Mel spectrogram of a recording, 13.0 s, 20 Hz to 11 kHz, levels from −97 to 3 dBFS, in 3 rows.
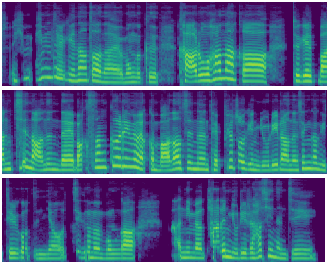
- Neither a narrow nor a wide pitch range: Yes, average, 4.6 semitones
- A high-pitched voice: Yes, high, 210 Hz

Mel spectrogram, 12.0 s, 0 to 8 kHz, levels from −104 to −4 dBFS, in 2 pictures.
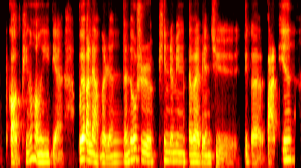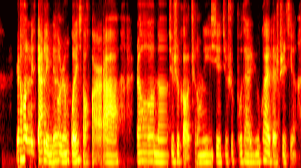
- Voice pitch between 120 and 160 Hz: Yes, low, 135 Hz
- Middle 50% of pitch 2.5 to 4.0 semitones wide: Yes, average, 2.9 semitones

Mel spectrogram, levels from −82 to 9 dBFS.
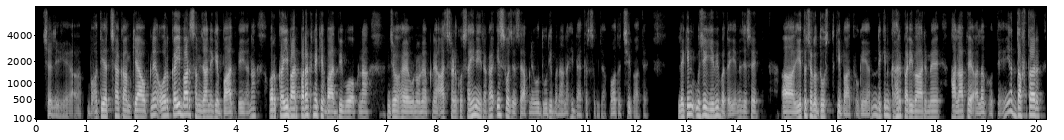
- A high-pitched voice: No, low, 120 Hz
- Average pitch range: Yes, average, 4.7 semitones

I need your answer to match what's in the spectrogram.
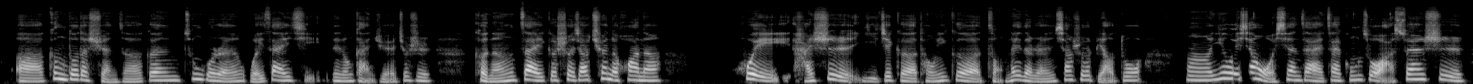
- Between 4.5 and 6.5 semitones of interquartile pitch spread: Yes, average, 5.1 semitones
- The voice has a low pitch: No, medium, 185 Hz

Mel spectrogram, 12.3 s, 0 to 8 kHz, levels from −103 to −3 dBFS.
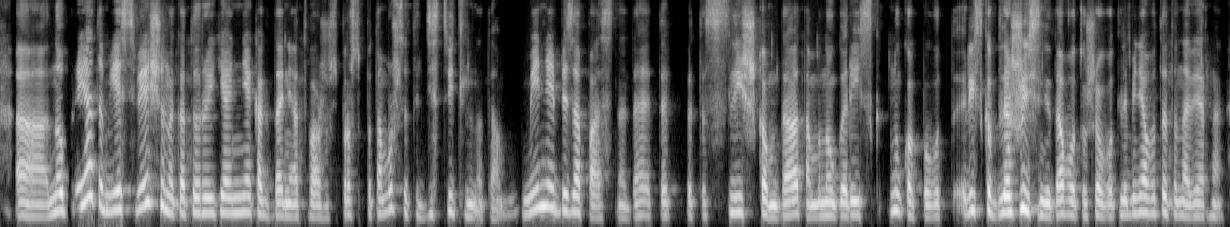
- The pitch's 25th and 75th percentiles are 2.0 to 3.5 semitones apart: No, average, 4.4 semitones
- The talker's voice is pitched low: No, medium, 185 Hz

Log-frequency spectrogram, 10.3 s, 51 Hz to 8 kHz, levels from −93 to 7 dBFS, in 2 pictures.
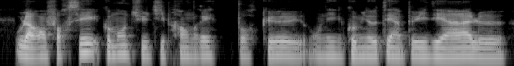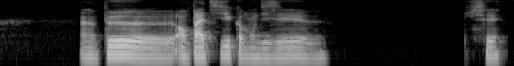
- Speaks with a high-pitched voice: No, low, 110 Hz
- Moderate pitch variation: No, narrow, 1.2 semitones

